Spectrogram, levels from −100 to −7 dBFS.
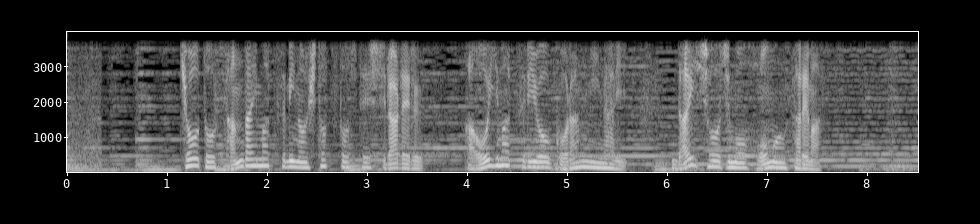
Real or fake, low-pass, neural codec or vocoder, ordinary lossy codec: real; 3.6 kHz; none; none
